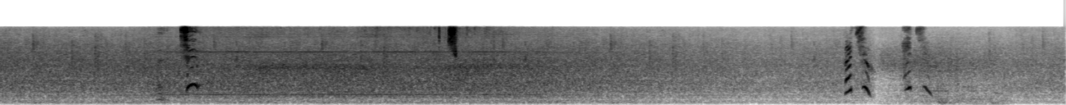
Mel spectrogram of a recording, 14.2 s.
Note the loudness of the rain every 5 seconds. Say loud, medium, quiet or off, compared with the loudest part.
loud, loud, medium.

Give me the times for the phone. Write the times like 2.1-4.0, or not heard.
not heard.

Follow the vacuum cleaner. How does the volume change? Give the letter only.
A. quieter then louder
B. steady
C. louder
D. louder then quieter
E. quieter
B.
